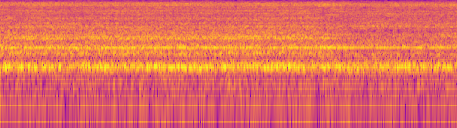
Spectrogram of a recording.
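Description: A hair dryer blows steadily and loudly at close range, drying a junk journal cover finished with walnut stain and an oxide effect, one continuous even roar with no talking.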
